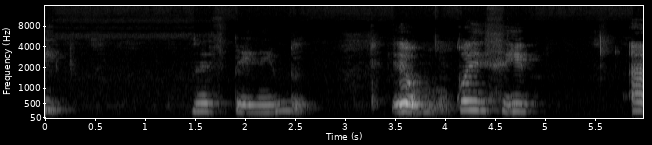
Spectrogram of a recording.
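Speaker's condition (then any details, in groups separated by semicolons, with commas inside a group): Spastic diplegic cerebral palsy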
